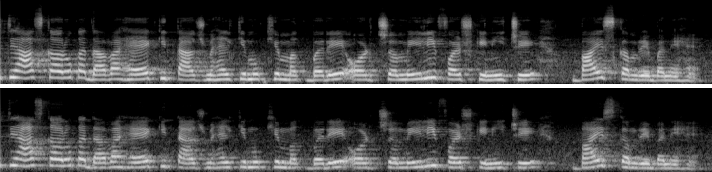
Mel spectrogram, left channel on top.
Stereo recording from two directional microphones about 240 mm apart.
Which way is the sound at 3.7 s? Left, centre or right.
Left.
